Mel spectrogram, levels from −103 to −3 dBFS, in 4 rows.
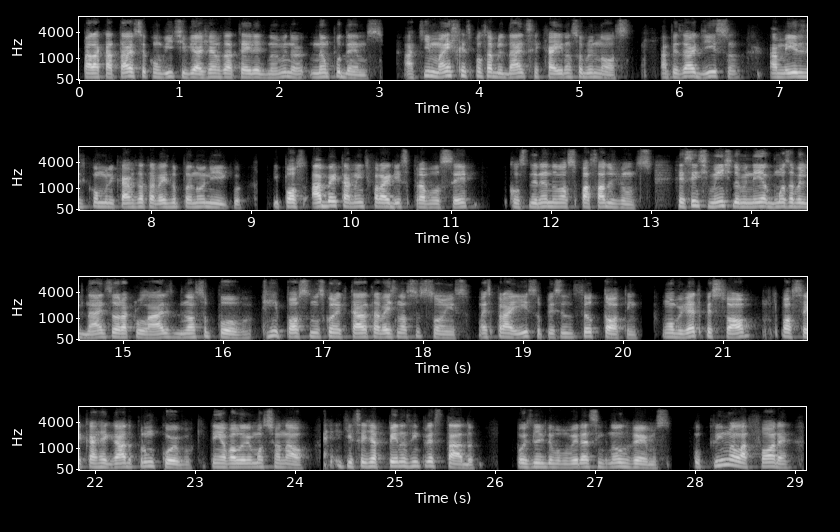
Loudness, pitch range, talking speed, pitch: -30 LUFS, 130-145 Hz, 195 wpm, 135 Hz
